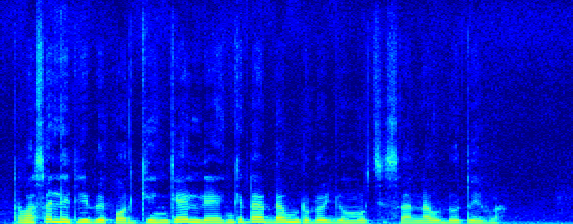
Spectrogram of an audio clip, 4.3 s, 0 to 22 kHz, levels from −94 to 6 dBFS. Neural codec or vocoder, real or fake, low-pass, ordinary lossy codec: codec, 44.1 kHz, 7.8 kbps, Pupu-Codec; fake; none; none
